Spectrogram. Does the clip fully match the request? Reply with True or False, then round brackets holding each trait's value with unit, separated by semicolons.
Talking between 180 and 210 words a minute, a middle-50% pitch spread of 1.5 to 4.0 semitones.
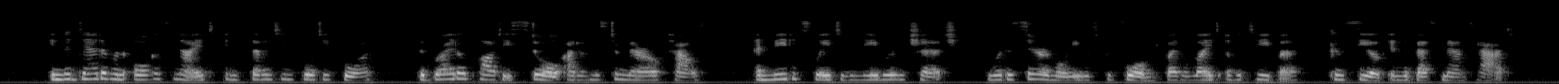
False (165 wpm; 3.1 semitones)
